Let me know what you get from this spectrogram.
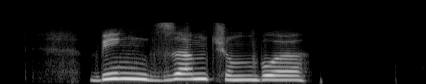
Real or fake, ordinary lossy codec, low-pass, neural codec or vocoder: fake; Opus, 32 kbps; 7.2 kHz; codec, 16 kHz, 0.7 kbps, FocalCodec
